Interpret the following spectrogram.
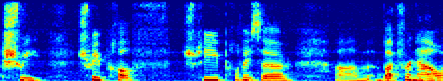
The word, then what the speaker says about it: professeur: Notice now when I say professeur that the S is silent because professeur begins with a consonant and not a vowel.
